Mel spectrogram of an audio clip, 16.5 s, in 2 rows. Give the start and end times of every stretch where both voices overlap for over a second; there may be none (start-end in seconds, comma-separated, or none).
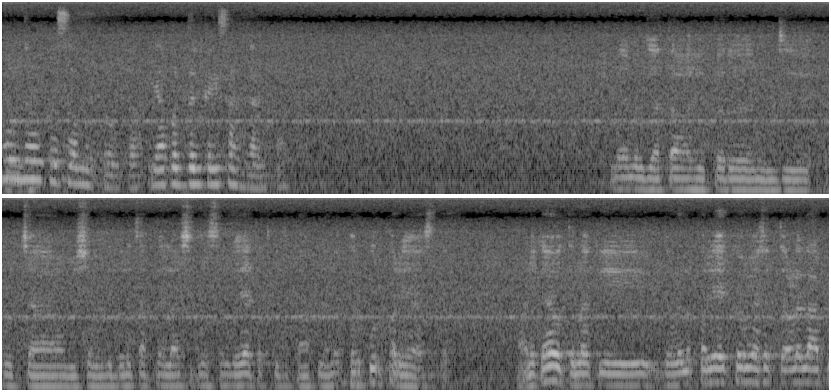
none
